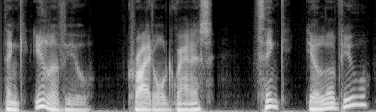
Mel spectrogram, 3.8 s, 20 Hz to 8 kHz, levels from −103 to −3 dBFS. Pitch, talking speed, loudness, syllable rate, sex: 115 Hz, 175 wpm, -19 LUFS, 4.2 syllables/s, male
